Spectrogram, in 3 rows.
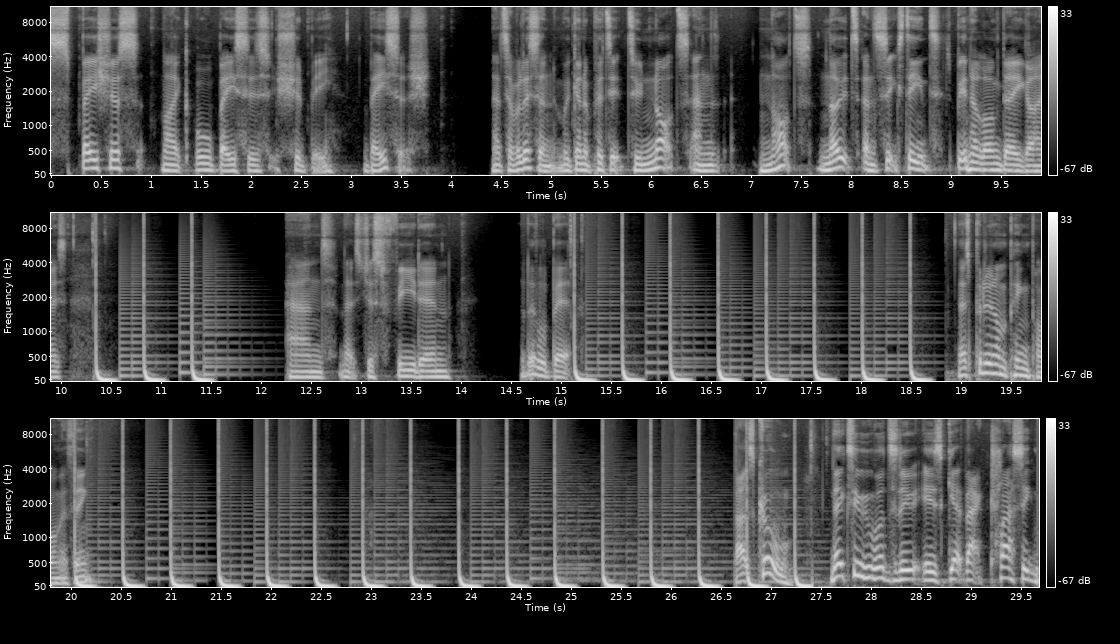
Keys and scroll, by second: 27.3 space.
